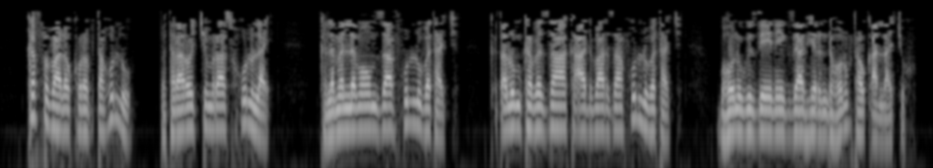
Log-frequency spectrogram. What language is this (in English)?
Amharic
